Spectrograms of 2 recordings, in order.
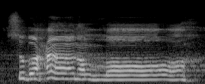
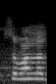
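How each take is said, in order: First: It is said slowly, followed by a pause. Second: It is said quickly, run into the next.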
